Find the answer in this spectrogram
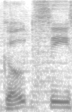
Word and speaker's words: Goatse: getting the goatee picture they're called goatsy security is that my pronouncing that correctly yeah that's right we're analyzing coverage from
